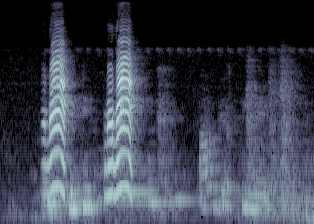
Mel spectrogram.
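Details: Young pet rose-ringed parakeet, a green ringneck, indoors mimicking the word "mummy": two loud, arched, harmonic syllables close together, followed by softer, lower chatter.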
